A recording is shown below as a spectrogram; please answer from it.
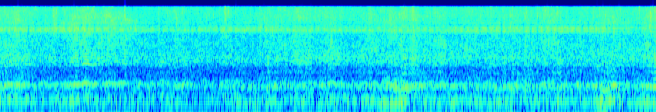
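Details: Many bees swarming out of their hive make an unbroken, layered hum: deep drone tones overlaid with wavering whines as single insects pass close, loudness steady across the whole stretch.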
